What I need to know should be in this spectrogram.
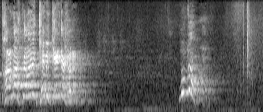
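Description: An elderly man speaks forcefully into a microphone, his voice raised and echoing.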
